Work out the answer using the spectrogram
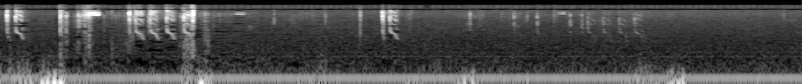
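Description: Small birds chirping: a quick run of high, down-slurred chirps in the first two seconds, a couple more about four seconds in, then fainter scattered ones, over a steady low rumble.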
